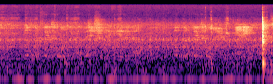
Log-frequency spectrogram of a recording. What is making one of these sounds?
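A small metal file scrapes softly across guitar frets.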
